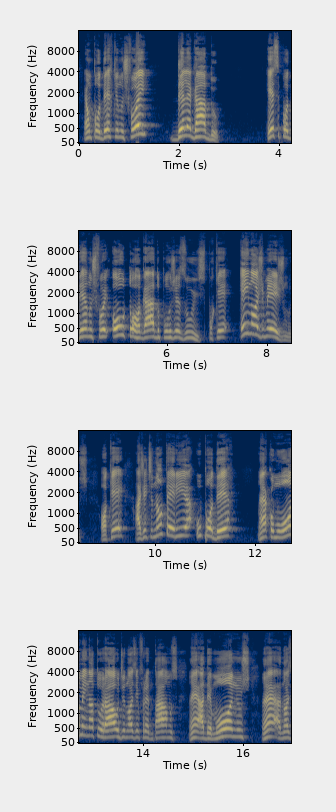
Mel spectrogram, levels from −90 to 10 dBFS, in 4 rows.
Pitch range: 195-260 Hz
